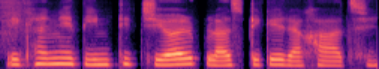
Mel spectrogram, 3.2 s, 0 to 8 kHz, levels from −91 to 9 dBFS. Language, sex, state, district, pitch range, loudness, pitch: Bengali, female, West Bengal, Alipurduar, 195-235 Hz, -17 LUFS, 220 Hz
